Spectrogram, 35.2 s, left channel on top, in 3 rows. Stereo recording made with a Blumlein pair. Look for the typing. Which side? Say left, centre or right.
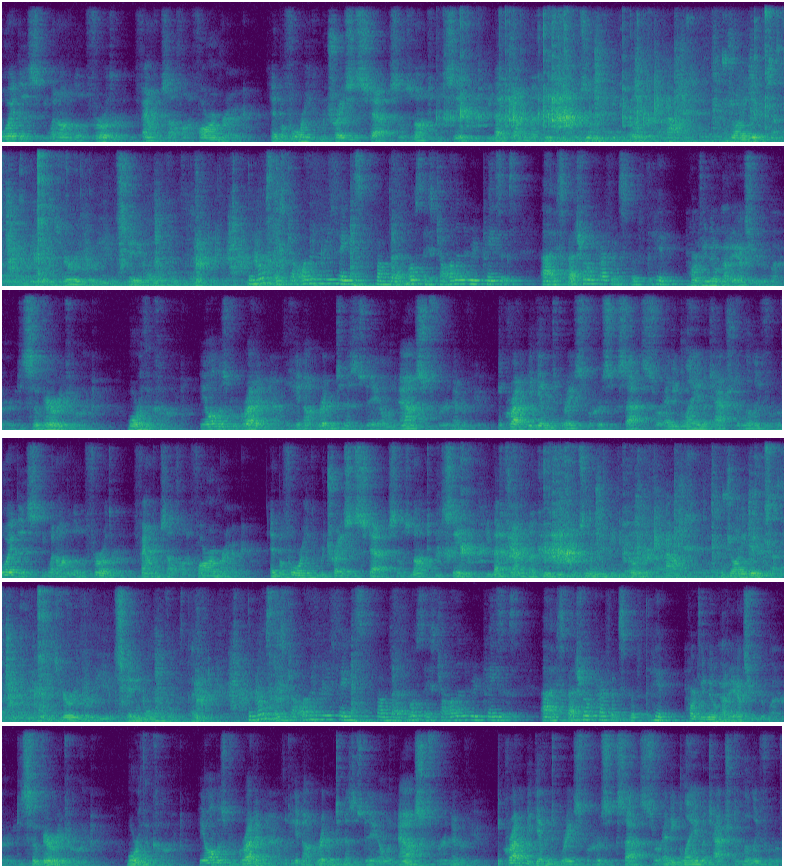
left.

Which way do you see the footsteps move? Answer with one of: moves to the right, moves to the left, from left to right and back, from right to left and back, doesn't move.
from left to right and back.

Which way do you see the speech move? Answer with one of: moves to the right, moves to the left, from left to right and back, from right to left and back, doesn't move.
from right to left and back.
